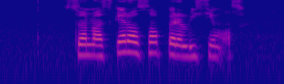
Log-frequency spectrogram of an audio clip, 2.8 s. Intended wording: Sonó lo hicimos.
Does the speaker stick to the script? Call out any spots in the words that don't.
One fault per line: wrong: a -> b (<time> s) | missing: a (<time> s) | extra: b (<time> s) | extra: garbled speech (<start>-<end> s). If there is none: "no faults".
extra: asqueroso pero (1.0 s)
